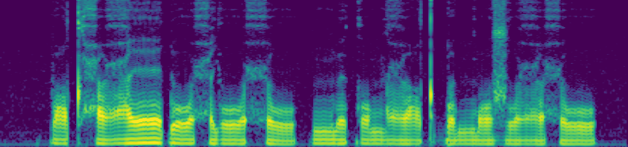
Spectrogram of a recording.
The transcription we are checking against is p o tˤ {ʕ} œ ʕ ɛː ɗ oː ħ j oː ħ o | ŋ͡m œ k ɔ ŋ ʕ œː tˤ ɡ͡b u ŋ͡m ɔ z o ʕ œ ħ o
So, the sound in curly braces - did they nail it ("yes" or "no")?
no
